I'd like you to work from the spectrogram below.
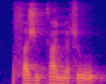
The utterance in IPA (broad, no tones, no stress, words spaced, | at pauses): faʒikãɲ œ̃ɬu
